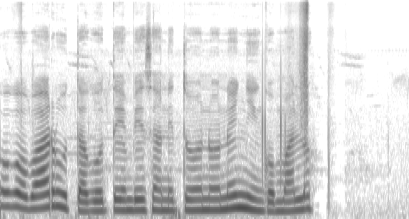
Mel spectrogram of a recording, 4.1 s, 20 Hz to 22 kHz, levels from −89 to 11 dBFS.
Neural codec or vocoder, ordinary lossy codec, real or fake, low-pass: none; none; real; none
